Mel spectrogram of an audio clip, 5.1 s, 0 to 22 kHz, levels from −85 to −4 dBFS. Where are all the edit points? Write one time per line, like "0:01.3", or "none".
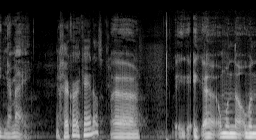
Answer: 0:02.2
0:03.5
